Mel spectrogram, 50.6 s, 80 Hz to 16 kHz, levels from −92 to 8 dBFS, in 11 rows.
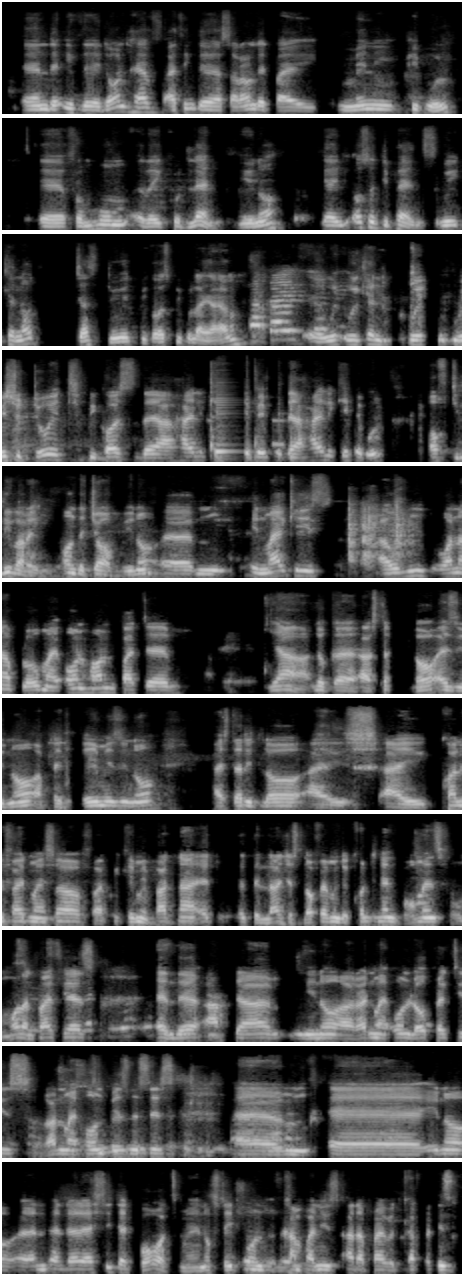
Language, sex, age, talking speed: English, male, 30-49, 170 wpm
